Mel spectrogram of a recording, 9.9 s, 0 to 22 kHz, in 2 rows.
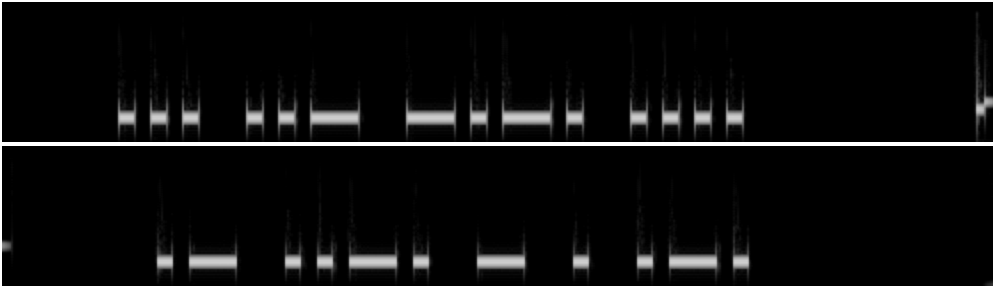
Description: Morse code, heard as a keyed tone, about 15 wpm, 700 Hz. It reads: SUCH AFTER
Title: Sentences from Top 200 Words - New Word Drill - 15wpm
